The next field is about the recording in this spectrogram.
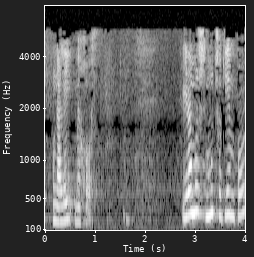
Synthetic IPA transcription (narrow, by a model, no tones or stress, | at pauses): unale̞jme̞xo̞̰ɾ | ʎe̞βamosmut͡ʃo̞t̪je̞mpo̞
